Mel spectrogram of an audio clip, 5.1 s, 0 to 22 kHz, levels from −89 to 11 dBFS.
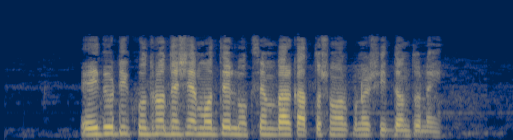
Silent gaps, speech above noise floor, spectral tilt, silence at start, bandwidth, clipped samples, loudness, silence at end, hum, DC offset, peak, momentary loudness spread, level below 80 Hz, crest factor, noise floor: none; 46 dB; -5 dB/octave; 0.8 s; 7.8 kHz; under 0.1%; -18 LUFS; 0.75 s; none; under 0.1%; -2 dBFS; 9 LU; -60 dBFS; 18 dB; -64 dBFS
